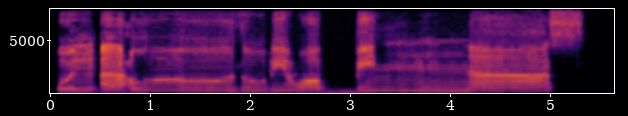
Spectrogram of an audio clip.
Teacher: नून मुशद्दद, इस पे हम 2 सेकंड का वक्त देंगे। काफ हरूफ तफहीम है, इसको मोटा अदा करेंगे।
